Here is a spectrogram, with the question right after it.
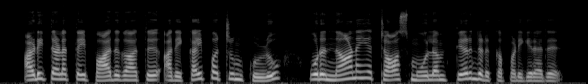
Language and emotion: Tamil, neutral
